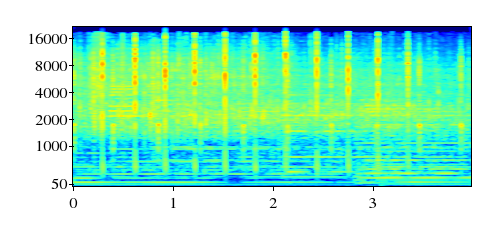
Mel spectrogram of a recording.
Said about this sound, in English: Can we give God a round of applause this morning?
